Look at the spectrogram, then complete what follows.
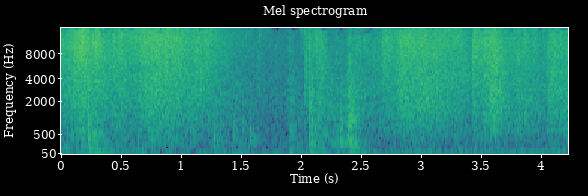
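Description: Thin plastic mailing bag crinkling and rustling as a cardboard box is pulled out of it, with a few dull knocks of the box against a wooden tabletop.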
